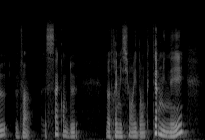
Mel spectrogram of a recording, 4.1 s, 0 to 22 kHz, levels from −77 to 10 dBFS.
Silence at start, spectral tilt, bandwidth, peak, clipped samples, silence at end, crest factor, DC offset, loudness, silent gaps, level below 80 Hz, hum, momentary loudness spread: 0 s; -5 dB/octave; 13 kHz; -12 dBFS; under 0.1%; 0.15 s; 24 dB; under 0.1%; -35 LUFS; none; -64 dBFS; none; 12 LU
